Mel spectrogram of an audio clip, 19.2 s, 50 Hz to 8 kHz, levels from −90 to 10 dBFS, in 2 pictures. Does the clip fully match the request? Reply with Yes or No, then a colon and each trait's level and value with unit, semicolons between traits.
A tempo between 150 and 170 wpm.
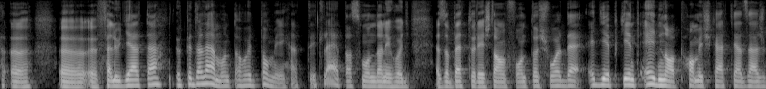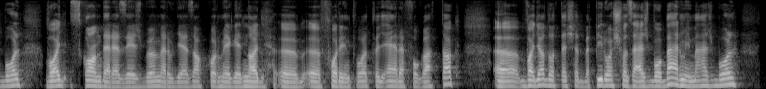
No: average, 140 wpm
